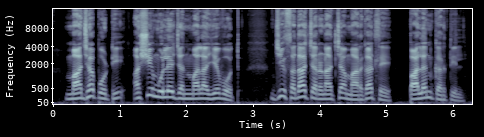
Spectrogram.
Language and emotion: Marathi, neutral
